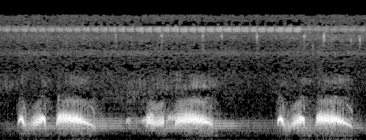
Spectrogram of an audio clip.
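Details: Spotted dove working as a lure bird, three mellow coo phrases, each a quick double note followed by a long slurred coo, about every one and a half seconds, over a faint high electrical whine.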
